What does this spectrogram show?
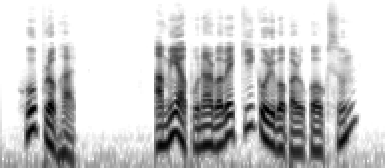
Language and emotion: Assamese, happy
